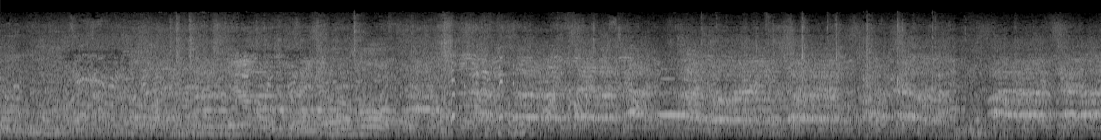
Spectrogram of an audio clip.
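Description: A large crowd of fans sings and chants loudly in an open stadium.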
